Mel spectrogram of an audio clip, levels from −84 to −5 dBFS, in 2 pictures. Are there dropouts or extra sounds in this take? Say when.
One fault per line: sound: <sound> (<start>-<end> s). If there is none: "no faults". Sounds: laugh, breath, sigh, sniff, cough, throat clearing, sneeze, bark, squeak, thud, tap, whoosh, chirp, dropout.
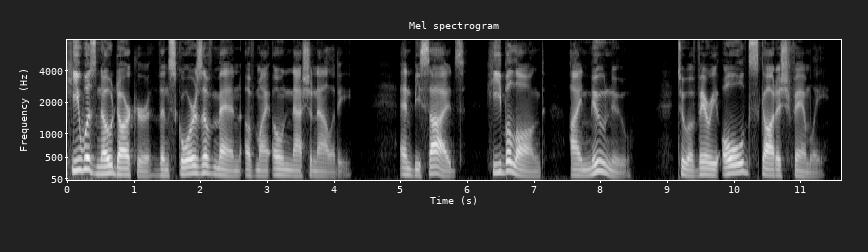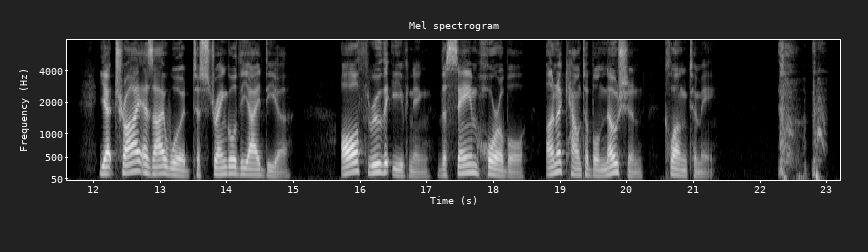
sound: cough (22.3-23.0 s)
